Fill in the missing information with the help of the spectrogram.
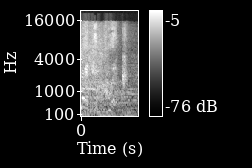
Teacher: put a lot of emphasis on the last syllable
